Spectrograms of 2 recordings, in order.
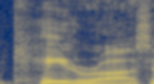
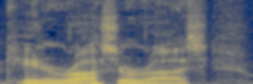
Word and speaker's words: Kayaderosseras: I, I notice you're saying cateros, and I'm saying Kayaderosseras, which is right. – Well, Kayaderosseras is phonetic spelling, but most people say the cateros.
